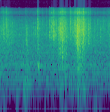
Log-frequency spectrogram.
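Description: Foil-lined baking pan being drawn out of an oven and set down on the stovetop, with two short rustling scrapes of foil and metal in the second half.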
